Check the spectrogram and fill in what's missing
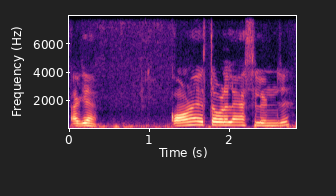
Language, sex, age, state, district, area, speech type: Odia, male, 18-30, Odisha, Jagatsinghpur, rural, spontaneous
